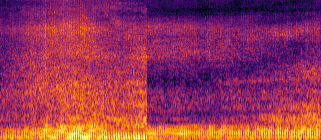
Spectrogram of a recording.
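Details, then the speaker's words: Go-kart small single-cylinder engine on fresh fuel, kart driven: runs and pulls steadily with even firing, no knocks or rattles, not throwing the chain; sounds healthy, though owner suspects fuel in the oil. "oh it works so that means let me turn this crap off all right so the it all works it's not throwing the chain it's not it doesn't sound bad"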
